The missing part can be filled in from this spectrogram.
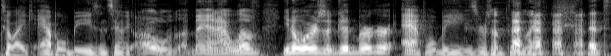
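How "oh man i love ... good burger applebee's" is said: very high-pitched country bumpkin twang. Talking about a burger, picturing a country bumpkin at applebee's; country bumpkin voice. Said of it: "I regret doing that voice".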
